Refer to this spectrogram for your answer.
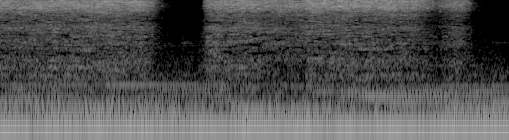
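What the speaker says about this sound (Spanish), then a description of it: "Le vamos a agregar el aceite en spray." Cooking oil spray hissing from a can into a gelatin mold, two steady close bursts separated by a short pause, with no talk.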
